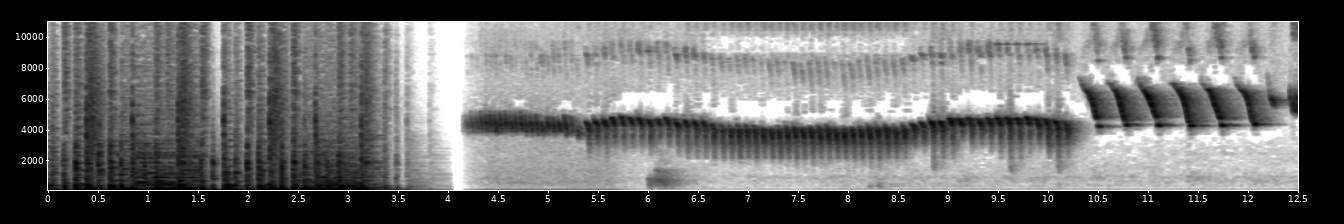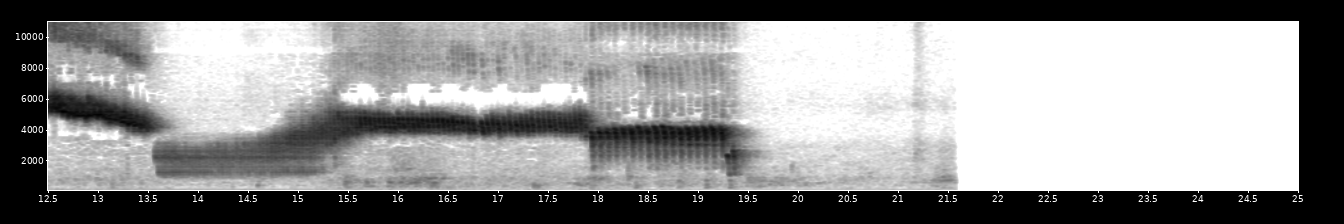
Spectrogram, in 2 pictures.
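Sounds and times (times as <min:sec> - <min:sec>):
canary singing: 0:04.2 - 0:19.7.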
